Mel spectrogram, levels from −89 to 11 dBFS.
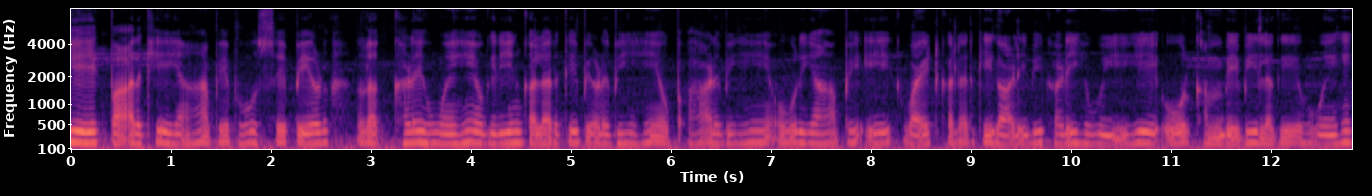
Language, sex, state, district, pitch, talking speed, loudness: Hindi, male, Jharkhand, Jamtara, 155 Hz, 195 wpm, -30 LUFS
